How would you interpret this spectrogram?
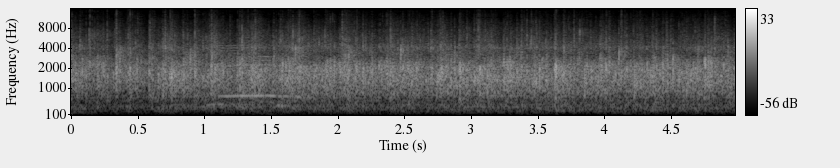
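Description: An audience breaks into sustained applause for the Lord, a dense wash of clapping that holds steady and fairly loud for the full stretch with no pauses.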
